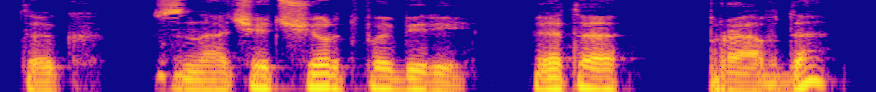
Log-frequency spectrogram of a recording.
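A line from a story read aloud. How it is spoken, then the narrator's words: Mutter. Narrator (Russian): пробормотал он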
